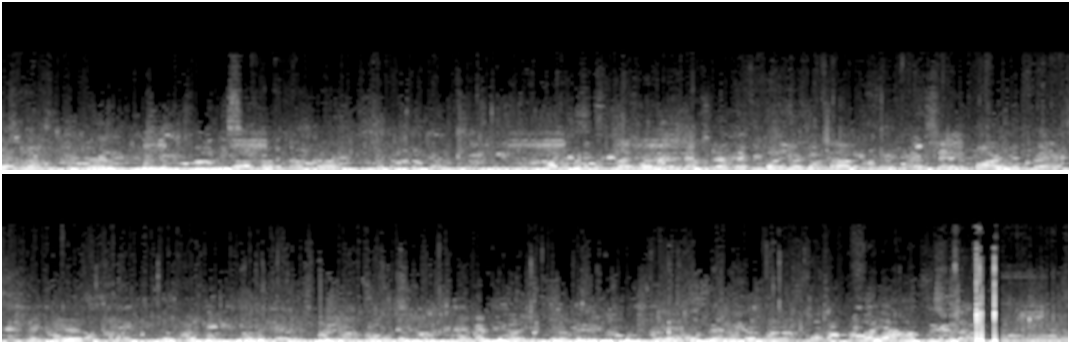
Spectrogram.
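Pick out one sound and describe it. Men and women chat and talk over one another close by.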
